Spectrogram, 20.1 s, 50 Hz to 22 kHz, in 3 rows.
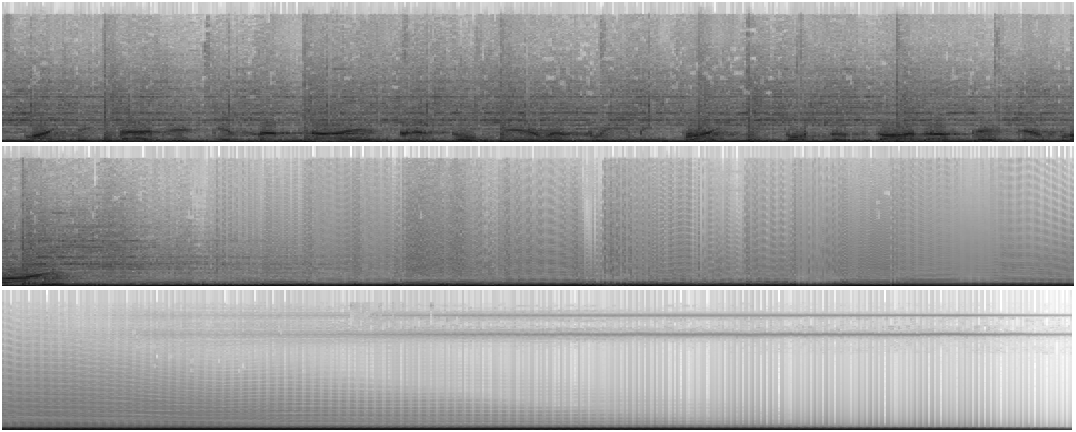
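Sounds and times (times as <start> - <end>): drums: 0.0 - 12.6
distorted guitar and bass riff: 0.0 - 20.0.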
